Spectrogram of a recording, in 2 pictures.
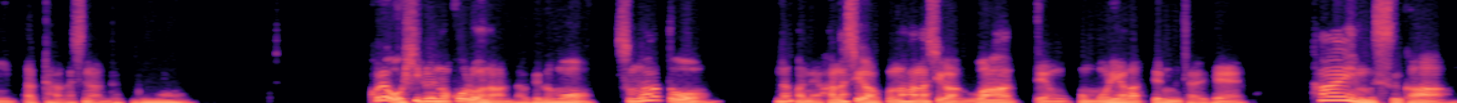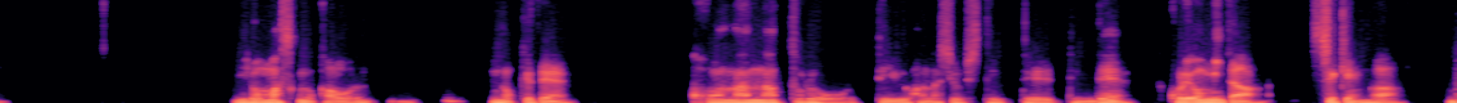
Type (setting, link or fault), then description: link, video call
